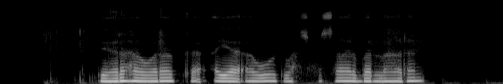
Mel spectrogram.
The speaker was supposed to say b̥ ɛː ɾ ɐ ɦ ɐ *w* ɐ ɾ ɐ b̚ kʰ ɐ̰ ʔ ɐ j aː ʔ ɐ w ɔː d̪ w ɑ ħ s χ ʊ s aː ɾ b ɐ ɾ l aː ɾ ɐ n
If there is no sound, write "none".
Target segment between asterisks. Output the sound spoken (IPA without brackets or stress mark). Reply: w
